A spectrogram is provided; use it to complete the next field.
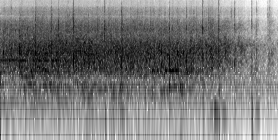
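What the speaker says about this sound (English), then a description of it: "let's give our presentees a big round of applause" An audience at a school presentation ball gives the presentees a big round of applause, a steady wash of many hands clapping that carries on evenly and tapers off in the final moments.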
